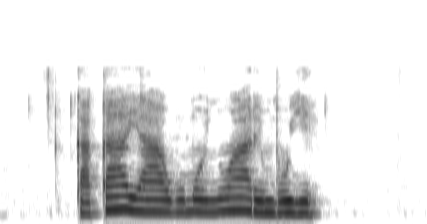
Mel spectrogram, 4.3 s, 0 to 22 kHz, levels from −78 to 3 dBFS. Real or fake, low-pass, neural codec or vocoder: fake; 7.2 kHz; autoencoder, 48 kHz, 128 numbers a frame, DAC-VAE, trained on Japanese speech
